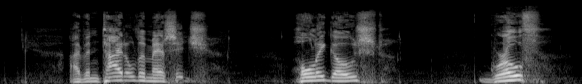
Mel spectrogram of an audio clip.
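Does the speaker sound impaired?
No.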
